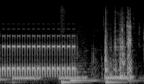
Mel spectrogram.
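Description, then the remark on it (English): A telephone rings with a fast, trilling electronic warble, loud, followed by a brief burst of brighter tones before it cuts off; a phone call coming in while working late at an office. “You're working late at the office when you get a phone call from your boss.”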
